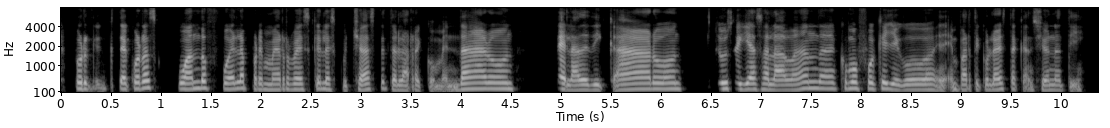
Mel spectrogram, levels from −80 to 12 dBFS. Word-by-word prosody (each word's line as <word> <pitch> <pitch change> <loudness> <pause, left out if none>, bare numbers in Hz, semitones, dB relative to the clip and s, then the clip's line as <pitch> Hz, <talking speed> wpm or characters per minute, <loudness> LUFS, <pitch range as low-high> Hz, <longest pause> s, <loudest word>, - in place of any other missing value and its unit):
Porque, 210 -1 0
¿te - - +3
acuerdas 230 +5 +3 0.2
cuándo 205 +3 +3
fue 200 -3 -1
la 225 +1 +2
primer 185 -2 -3
vez 190 -1 -1
que - - -4
la 195 - +1
escuchaste? 185 +4 -3
¿Te 170 -5 -2
la 165 - -1
recomendaron? 205 +4 +1 0.4
¿Te - - +8
la 165 -2 +1
dedicaron? 195 +4 +2 0.3
¿Tú 205 - +2
seguías 190 -1 +1
a 185 - +2
la 170 -1 +2
banda? 210 +4 -1
¿Cómo 215 +1 +1
fue 210 0 -1
que 210 +2 +1
llegó 180 -1 0
en 180 - -6
particular 180 0 -2
esta 200 +1 -5
canción 165 0 -5
a 165 - -5
ti? 165 - -11
195 Hz, 185 wpm, -22 LUFS, 180-205 Hz, 0.4 s, Te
